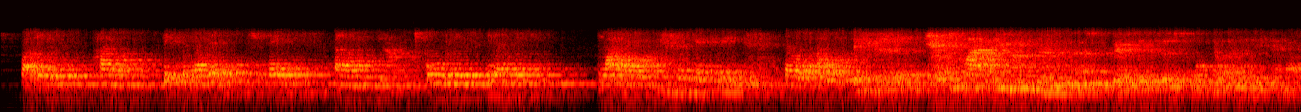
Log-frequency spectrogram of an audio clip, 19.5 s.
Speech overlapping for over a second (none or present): none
